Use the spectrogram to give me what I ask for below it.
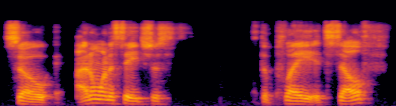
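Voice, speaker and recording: A man's voice: lowish voice, unhurried, fairly bright tone. A man speaking as a playwright guest in a casual conversation, with a self-deprecating way of talking. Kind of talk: casual conversation about writing plays.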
